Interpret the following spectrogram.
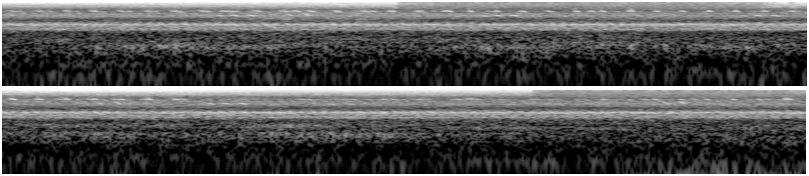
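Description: Chorus of night insects, crickets and katydids, trilling steadily in several high pitches, with a very high buzzing trill that cuts in and out twice.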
